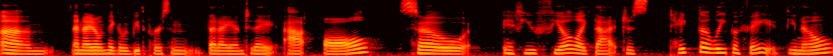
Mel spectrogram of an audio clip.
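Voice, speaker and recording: A woman with an American accent at a fairly slow pace, her intonation fairly even, in a very clean recording with a silent background. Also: medium pitch for a woman. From New York. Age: 20s. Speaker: tour photographer. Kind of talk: podcast interview.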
